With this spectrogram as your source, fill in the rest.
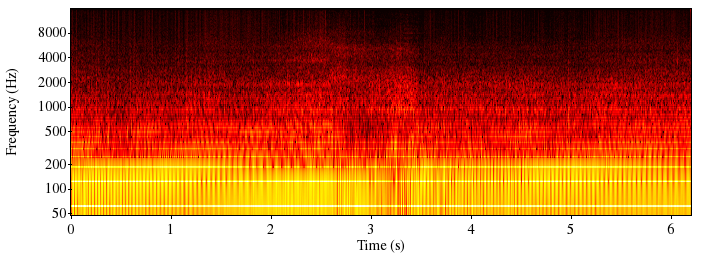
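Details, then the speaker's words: Rebuilt Subaru STi engine running after a short test drive following repair. A deep, steady note holds an even pitch with only a brief dip: no cylinder roughness, no knock, AVCS and AFR readings normal, and boost working. "from what i can tell so far that little drive we did it's perfect not a single issue no cylinder roughness"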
